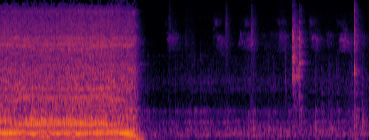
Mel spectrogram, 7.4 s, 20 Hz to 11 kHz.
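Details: Very old 1.4 kW electric motor by Allgemeine Maschinenbau-Gesellschaft AG Chemnitz, first startup after 40 years, on a simple Steinmetz circuit: steady even mains hum for about three seconds, then winds down; runs quite well.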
